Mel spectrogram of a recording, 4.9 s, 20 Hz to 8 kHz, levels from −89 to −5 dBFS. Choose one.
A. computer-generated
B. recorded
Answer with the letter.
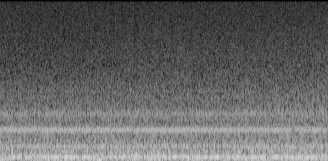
A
